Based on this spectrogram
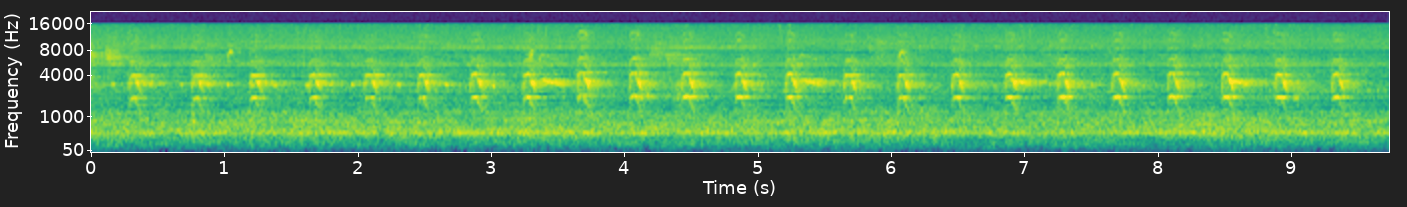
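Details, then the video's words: Singing Paradise Jacamar recorded at the Comte river, French Guiana, with a Panasonic FZ300 at 11:00 in November 2023: regular high-pitched notes, each with a lower sharp accent, repeated about two and a half times a second. "Paradise Jacamar (Galbula dea dea) singing, French Guiana"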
